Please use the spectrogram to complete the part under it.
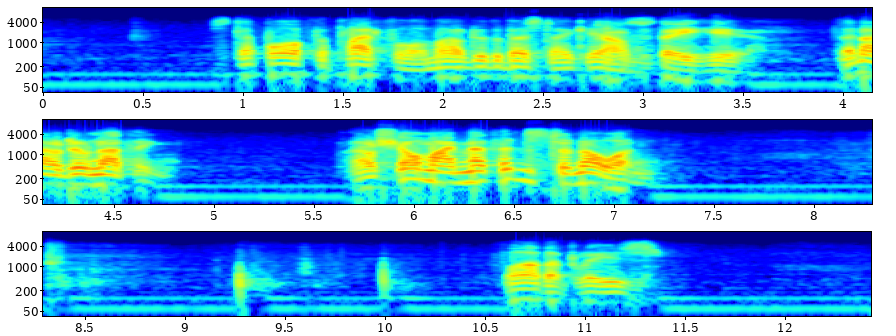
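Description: A second man answers calmly nearby.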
